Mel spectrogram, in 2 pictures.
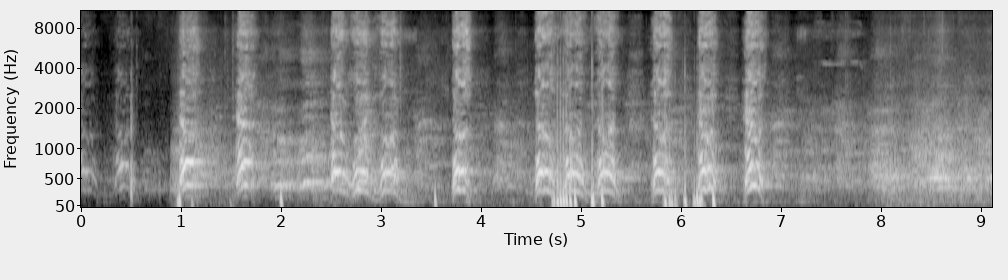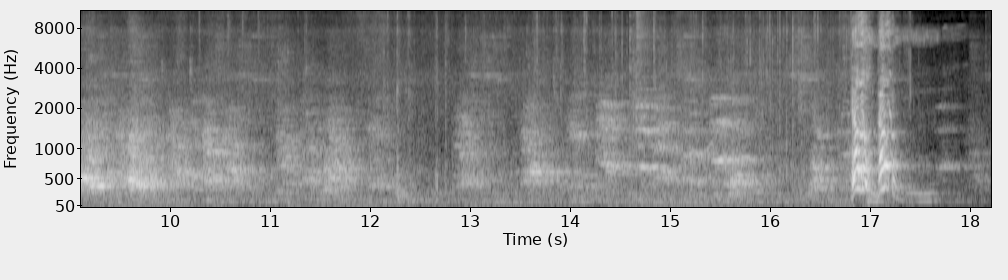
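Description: A metal kennel gate rattles and clanks.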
